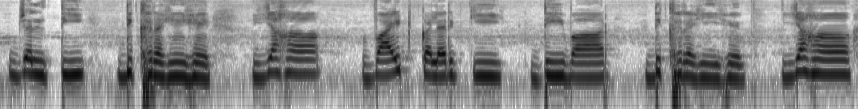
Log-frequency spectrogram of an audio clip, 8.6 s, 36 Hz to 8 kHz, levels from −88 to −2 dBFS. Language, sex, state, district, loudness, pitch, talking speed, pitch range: Hindi, female, Madhya Pradesh, Bhopal, -15 LUFS, 185 Hz, 90 wpm, 170-200 Hz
